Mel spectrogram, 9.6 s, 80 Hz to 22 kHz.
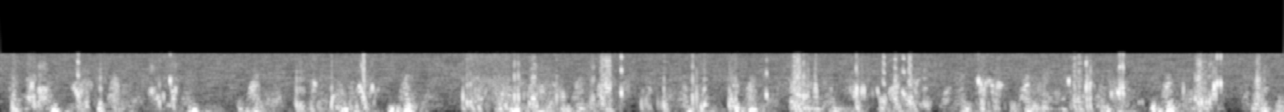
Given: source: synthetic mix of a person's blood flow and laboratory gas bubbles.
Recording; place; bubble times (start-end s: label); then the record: Doppler ultrasound of blood flow; precordium
0.07-0.36 s: bubbles
0.52-0.79 s: bubbles
1.11-1.35 s: bubbles
2.21-2.85 s: bubbles
3.45-4.26 s: bubbles
4.41-4.73 s: bubbles
4.78-5.05 s: bubbles
5.17-5.36 s: bubbles
5.45-5.57 s: bubbles
5.73-5.79 s: bubbles
5.89-6.21 s: bubbles
6.34-7.00 s: bubbles
7.30-7.55 s: bubbles
7.71-8.61 s: bubbles
8.84-9.20 s: bubbles
9.38-9.52 s: bubbles
9.57-9.64 s: bubbles
From the record:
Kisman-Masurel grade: 342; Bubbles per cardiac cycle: rolling drumbeat, 9 or more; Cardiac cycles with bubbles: 100%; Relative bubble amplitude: moderate (0.250 to 0.450); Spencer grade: 3 (all of the cardiac periods contain showers or single bubble signals, but not dominating or overriding the cardiac motion signals); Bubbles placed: only in the low amplitude regions of the cardiac cycle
